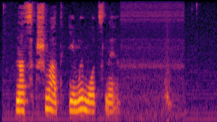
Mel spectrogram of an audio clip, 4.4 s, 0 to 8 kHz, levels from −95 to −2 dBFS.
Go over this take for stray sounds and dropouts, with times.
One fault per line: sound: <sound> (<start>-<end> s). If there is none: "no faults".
sound: whoosh (3.3-3.5 s)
